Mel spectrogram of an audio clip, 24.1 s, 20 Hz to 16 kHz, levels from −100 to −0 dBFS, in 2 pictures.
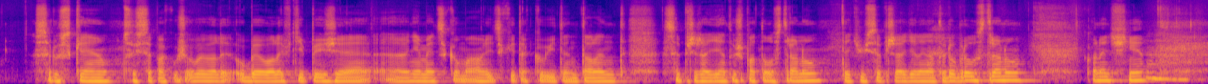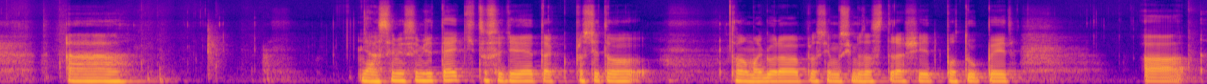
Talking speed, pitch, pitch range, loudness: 125 wpm, 120 Hz, 115-130 Hz, -23 LUFS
